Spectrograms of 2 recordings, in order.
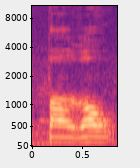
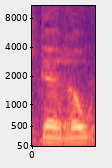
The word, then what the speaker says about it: طغوا: الاستعلاء، قد خص ضغط، طغوا، ما نقولش تاغوا لأن إذا نطقت الطاء مرققة تصبح تاء.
